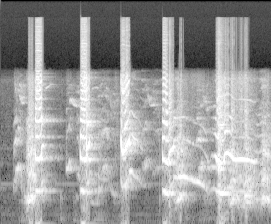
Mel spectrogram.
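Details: Domestic dog Macon howling along with recorded barking from dogs Sidney and Shadow: a few short yelping howl notes that bend upward, then a longer wavering howl at the close.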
